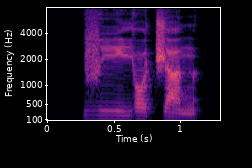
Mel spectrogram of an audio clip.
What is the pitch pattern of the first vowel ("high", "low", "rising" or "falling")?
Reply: low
